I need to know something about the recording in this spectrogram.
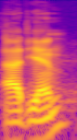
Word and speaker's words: Adyen: to help people understand how to pronounce a DM it's a DM ah now it's closing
